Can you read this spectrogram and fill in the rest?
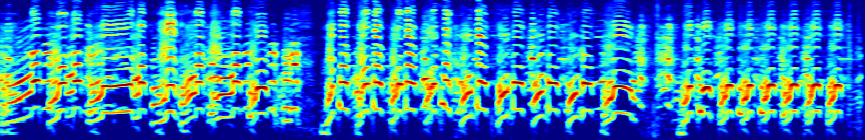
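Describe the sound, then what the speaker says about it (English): A large flock of wild geese honks loudly and continuously near a youth waterfowl hunt, dense overlapping calls close by and filling the whole stretch with barely a pause. "There's birds behind us."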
